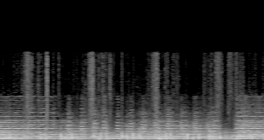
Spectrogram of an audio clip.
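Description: horse hooves clip-clopping

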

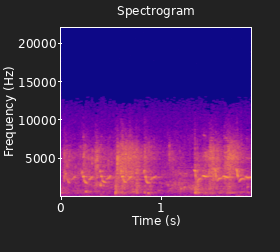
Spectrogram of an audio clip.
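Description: bird singing

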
